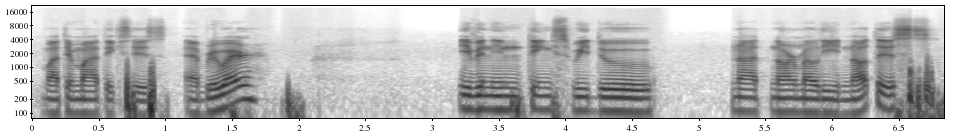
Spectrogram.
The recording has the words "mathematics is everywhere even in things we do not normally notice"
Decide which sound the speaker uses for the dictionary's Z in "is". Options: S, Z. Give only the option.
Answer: S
